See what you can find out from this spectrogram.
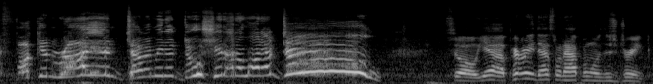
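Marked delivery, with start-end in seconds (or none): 0.0-3.8 angry rant. Retold or imitated. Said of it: "They were like".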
